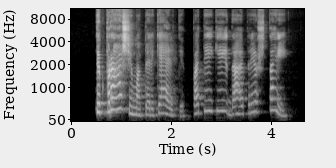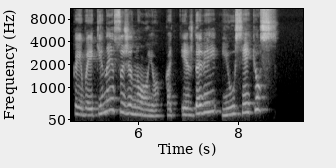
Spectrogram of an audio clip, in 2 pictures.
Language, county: Lithuanian, Šiauliai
